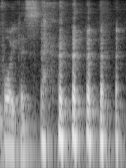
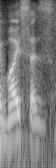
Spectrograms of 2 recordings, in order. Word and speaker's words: VoicAs: one new modules from voykus voices it's actually voices they are like another voice voice ass oh yeah of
